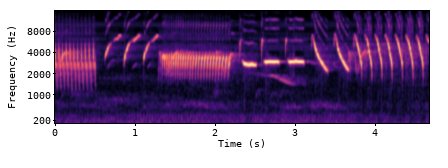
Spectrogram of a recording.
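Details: Caged canary singing a varied song meant to coax other canaries into song: a buzzy trill, looping upslurs, a long rattling roll, pure steady whistles, then a series of bright downslurred notes.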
